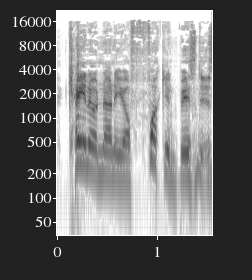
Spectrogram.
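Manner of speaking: loud, snarling brush-off; mock gruff Kano. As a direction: snarl it like a rude thug. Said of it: "he goes".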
